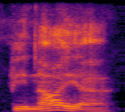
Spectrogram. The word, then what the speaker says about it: vinaya: So the word for the discipline is usually pronounced Vinaya, not Vinaya. Vinaya, because it's a only short A's.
